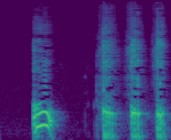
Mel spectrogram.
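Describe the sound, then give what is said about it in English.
A piglet oinking: one longer nasal squeal with a bending pitch, a short pause, then three quick, loud grunting oinks in a row. “饼干狗，这是什么声音？哦，原来是一只小猪猪从猪圈里面跑出来了。”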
